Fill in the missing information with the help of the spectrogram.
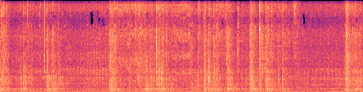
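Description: Truck engine idling, a steady low rumble with an uneven pulsing over it.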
